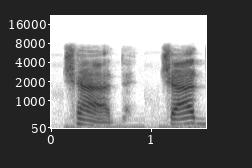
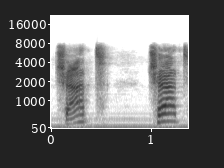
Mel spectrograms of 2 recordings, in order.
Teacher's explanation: a d is a name okay chad chat okay push to push your tongue back in your mouth just a bit your tongue is touching your teeth that's why it sounds like a t okay so instead of a t you want to d chad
